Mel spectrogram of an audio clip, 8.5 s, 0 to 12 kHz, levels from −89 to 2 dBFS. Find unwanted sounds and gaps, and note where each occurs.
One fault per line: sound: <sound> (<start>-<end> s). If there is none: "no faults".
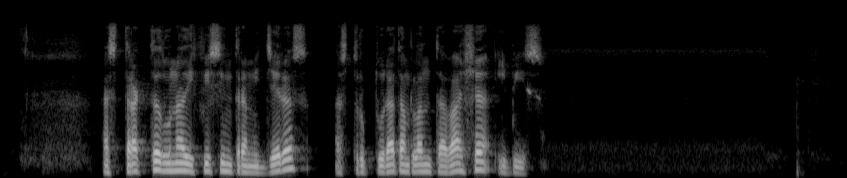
no faults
